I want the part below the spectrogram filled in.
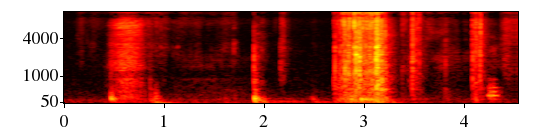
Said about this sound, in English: This deck likes to be a little bit persnickety at times about being shuffled.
